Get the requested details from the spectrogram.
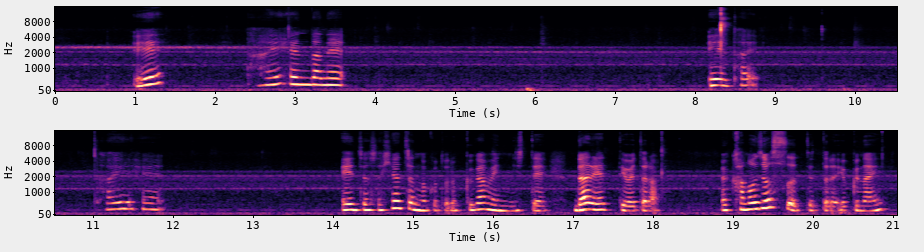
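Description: A young woman speaks softly and cheerfully close to a microphone, in short bursts with pauses.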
